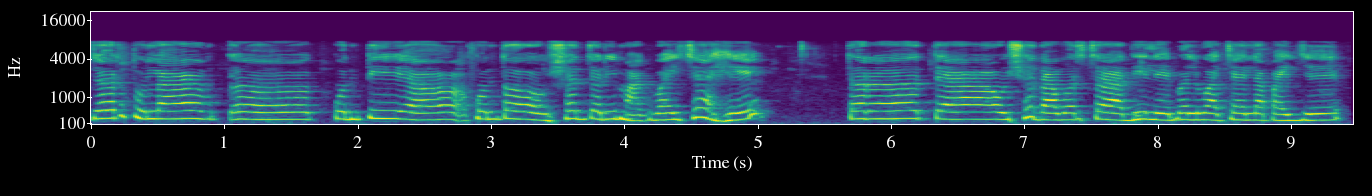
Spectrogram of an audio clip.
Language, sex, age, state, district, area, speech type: Marathi, female, 60+, Maharashtra, Nagpur, urban, spontaneous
